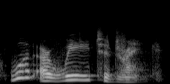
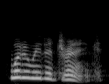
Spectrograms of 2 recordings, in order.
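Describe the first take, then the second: First: Said in the usual way. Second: Much higher, protesting question; grumbling complaint. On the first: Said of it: "the people grumbled against Moses". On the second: Acted. Thirsty people grumble against Moses, high-pitched complaint. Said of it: "They grumbled".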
